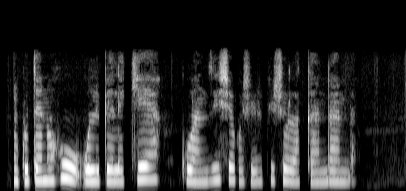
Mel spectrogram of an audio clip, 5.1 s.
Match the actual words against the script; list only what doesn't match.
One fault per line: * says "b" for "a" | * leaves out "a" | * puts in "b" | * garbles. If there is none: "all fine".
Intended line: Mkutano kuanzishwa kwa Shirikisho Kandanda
* puts in "huu ulipelekea"
* puts in "la"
